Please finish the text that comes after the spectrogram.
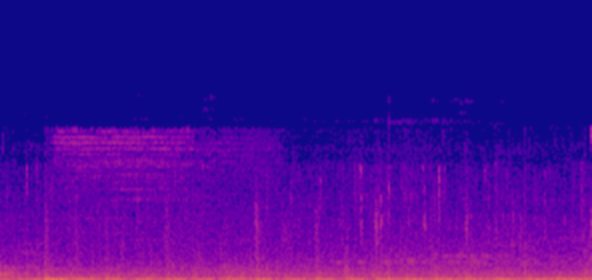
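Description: Steady rain hissing and pattering on surfaces in the video game Watch Dogs, a soft, continuous wash with faint scattered drops and no talk.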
